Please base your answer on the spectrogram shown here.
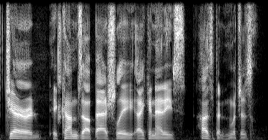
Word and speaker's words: Iaconetti: Iaconetti. That's how he... I would have butchered that pronunciation.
